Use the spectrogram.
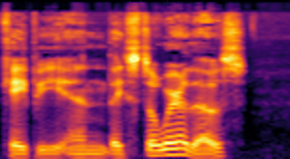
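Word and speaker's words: kepi: Spelled K E P I pronounced Kapy.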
